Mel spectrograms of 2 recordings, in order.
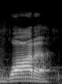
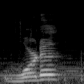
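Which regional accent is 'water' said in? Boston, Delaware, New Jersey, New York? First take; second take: Boston; New York. First: The word is said in a Boston accent. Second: The word is said in a New York accent. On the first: "It's kind of like Boston. They say Wada. That Boston accent" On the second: "You pronounce it the same as New York"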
